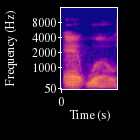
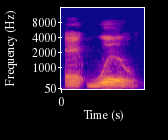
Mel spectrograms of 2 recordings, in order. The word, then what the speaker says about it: Atwell: my last name is Atwell so when I looked up you know at well you know it you know I came to the uh uh saying that saying it's actually pronounced at will and it's a British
